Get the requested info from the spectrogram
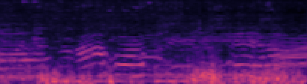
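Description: Indistinct voices with a song playing underneath, mixed with irregular rustling and clattering noise.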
